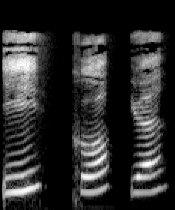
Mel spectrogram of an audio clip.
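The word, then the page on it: yiheyuan: yi2he2yuan2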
